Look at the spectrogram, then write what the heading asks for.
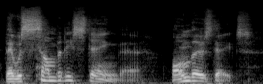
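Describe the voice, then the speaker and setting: Defensive middle-class husband, earnest, slightly rough-edged voice, lively swings in pitch, radio drama. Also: male voice, normal speed, exaggerated voice. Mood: uneasy, explaining. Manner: earnest, emphatic, self-justifying, hesitant under questioning. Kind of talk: naturalistic radio drama acting.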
